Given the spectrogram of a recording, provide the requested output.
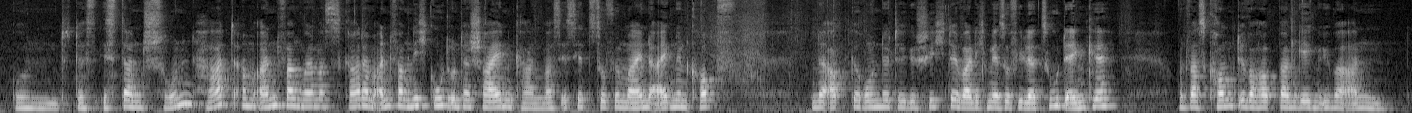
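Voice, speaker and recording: A woman's medium-pitched voice is heard against noticeable background noise. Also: ordinary pitch variation, moderate pace. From Lower Franconia, Germany (Schweinfurt). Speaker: author and software developer. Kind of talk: casual interview. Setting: home kitchen.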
